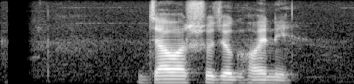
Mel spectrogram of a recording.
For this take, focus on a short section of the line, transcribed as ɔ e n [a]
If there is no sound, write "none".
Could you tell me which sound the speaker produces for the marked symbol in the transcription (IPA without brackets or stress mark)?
i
